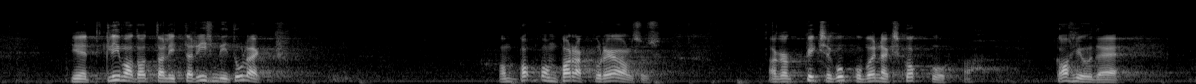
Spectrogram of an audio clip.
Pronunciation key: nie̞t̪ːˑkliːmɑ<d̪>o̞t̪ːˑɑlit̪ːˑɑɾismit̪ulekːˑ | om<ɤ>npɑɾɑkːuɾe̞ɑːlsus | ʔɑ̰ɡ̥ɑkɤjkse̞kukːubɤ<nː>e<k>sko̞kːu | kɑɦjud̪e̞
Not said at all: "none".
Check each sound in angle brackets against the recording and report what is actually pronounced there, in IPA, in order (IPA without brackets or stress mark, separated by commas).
t̪, o, nː, k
